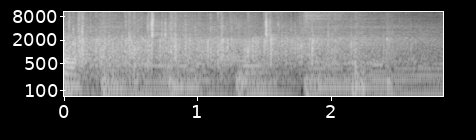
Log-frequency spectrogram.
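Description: A studio audience applauding steadily for a few seconds, a dense crackle of many hands clapping at once, with faint voices murmuring underneath.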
